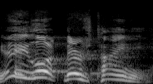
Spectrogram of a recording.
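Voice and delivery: high-pitched excited call, no real volume; mock scream. Big Carl spots Tiny coming out the door, mock screaming. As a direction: imitate a big man hollering at a sudden sighting. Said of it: "saw him and started screaming".

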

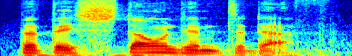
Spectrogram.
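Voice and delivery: ordinary talk, nothing marked

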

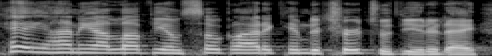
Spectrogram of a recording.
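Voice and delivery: high, lightly voiced lovey-dovey sweetheart; mock sweet couple. Preacher imitating a mild couple on the back row, mock sweet. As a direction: tease a sugary little church date. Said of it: "I'm not talking like a little".

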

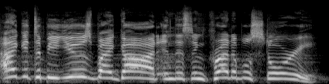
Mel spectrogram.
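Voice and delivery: high-pitched elated wonder; brimming, marvelling gratitude; grateful joy. Retold or imitated. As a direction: imitate Mary overjoyed at being chosen. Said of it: "so grateful and full of joy".

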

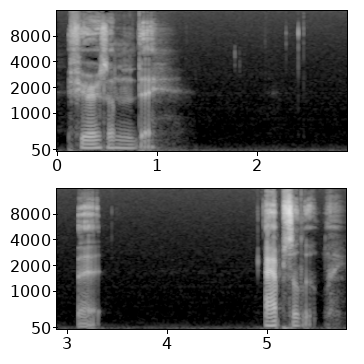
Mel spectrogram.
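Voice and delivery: slow dramatic pauses; dramatic announcer. Acted. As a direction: draw it out for effect.

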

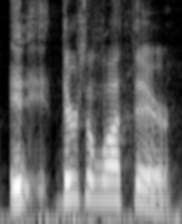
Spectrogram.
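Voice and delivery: talking through laughter; laughing. Real, not acted. Pastor laughing to the congregation about the prayer. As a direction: laugh while you say it.

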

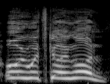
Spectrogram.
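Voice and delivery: high, loud shout from a distance; calling out. Retold or imitated. Friend Paul arriving and shouting at the cyclist, high and loud. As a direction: call out sharply to break up the fight.

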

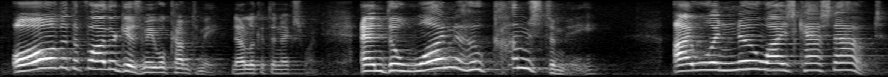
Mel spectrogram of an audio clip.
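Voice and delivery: loud, high sermon cry; full-force preaching. Real, not acted. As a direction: preach it to the back row.

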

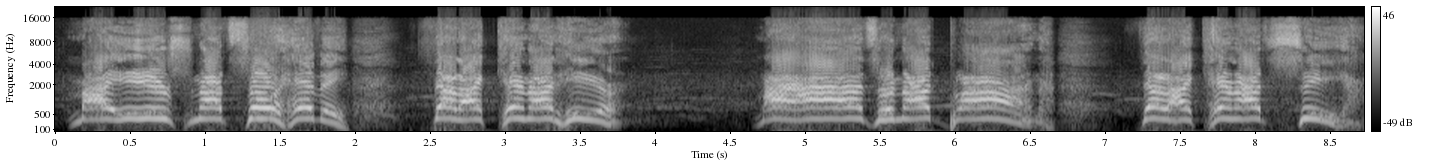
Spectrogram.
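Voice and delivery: high, loud shouted preaching; fiery revival preaching; preaching at full force. Acted. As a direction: whoop it up from the pulpit.

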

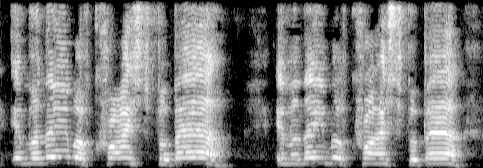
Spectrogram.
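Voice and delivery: loud, high, impassioned monk's cry; full-voiced plea to halt the fight. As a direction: shout it across a roaring arena. Monk calls from arena's edge.

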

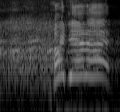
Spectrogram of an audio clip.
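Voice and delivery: high, slow boastful cry; hammed-up hero claim; mock triumph. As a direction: crow about it like a hero.

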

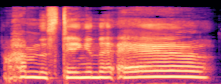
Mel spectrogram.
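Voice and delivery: high put-on swaggering character voice; hammed-up falsetto, stretching the endings. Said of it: "I like my version better".

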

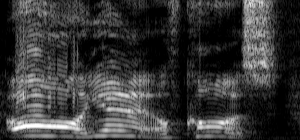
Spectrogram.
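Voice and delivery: deadpan joke in a high mock voice; Danny brushing it off with a joke; imitating Danny. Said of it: "He's like".

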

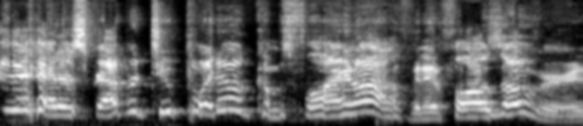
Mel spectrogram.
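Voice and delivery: high-pitched, giggly narration; barely holding back the giggles; laughing while talking. Real, not acted. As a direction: push the story out through laughter. Still laughing through the story.

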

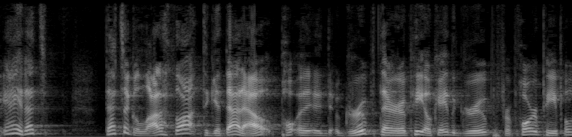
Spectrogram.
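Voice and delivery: high, sarcastic mock admiration; fake-impressed sarcasm; sarcastic mock praise. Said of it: "I was like".

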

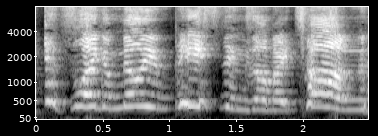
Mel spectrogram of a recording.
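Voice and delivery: loud, strained mock yell; pained shout. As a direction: shout it like your mouth burns. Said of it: "they can't stop laughing at me going".

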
